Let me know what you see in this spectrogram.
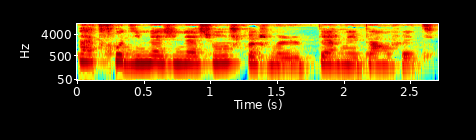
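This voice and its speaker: Her intonation flat and monotone, a woman talks at a medium speed. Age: 20s. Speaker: nurse. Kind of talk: personal testimony. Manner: hesitant.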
